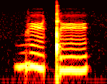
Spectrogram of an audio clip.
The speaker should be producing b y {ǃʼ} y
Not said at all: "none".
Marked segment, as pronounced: ǃ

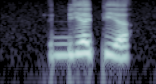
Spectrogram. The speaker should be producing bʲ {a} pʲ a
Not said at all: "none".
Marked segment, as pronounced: a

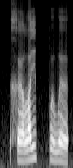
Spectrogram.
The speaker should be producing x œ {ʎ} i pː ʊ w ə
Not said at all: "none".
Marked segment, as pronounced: lˠ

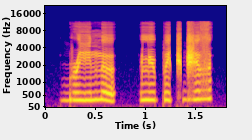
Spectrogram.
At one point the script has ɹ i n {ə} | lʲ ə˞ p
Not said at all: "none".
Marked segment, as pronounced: ə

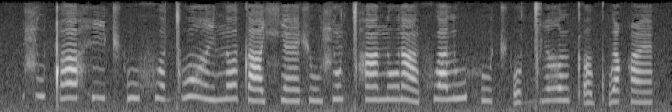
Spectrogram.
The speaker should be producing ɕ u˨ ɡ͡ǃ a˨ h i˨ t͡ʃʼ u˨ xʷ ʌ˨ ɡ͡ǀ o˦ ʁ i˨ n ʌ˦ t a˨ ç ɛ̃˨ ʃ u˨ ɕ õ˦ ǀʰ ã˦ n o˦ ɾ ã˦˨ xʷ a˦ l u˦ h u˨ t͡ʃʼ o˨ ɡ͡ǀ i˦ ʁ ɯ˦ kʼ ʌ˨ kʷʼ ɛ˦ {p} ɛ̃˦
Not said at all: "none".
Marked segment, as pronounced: q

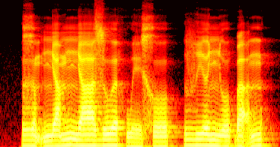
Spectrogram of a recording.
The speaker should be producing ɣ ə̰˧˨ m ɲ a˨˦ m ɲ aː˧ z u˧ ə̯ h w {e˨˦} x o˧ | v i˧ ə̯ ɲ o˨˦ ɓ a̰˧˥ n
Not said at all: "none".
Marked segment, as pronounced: e̤˨˩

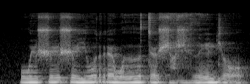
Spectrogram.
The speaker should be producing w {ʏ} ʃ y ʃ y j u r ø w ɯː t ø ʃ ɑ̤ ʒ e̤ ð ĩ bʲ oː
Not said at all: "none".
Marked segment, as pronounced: y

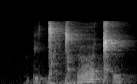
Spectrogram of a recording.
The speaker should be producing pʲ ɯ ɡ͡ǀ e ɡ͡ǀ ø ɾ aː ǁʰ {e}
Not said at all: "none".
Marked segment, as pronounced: ɘ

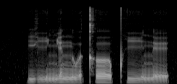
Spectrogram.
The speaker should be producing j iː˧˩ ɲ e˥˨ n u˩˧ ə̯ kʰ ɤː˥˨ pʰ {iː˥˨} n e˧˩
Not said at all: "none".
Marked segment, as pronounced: iː˥˨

